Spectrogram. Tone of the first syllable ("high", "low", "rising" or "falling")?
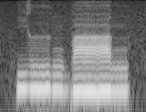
low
